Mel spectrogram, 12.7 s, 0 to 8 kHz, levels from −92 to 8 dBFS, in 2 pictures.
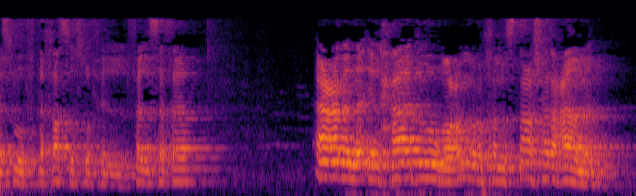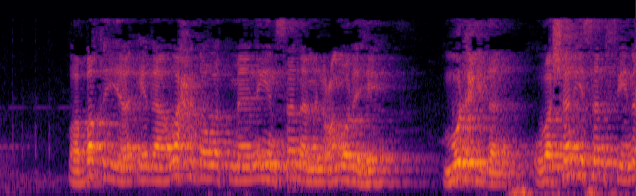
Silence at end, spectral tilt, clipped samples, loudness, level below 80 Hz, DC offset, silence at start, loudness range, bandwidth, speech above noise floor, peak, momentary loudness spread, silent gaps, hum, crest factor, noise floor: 0 s; -5.5 dB/octave; under 0.1%; -26 LUFS; -54 dBFS; under 0.1%; 0 s; 3 LU; 6.4 kHz; 37 dB; -8 dBFS; 13 LU; none; none; 20 dB; -62 dBFS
